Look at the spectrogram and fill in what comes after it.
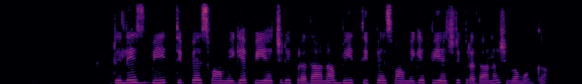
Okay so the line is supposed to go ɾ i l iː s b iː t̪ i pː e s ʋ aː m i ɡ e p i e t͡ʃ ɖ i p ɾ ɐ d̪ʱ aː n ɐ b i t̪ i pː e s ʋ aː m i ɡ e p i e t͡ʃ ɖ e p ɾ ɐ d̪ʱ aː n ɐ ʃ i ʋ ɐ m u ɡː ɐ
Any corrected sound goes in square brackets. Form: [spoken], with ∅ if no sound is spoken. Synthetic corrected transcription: ɾ i l iː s b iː t̪ i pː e s ʋ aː m i ɡ e p i e t͡ʃ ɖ i p ɾ ɐ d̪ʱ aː n ɐ b i t̪ i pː e s ʋ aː m i ɡ e p i e t͡ʃ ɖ [i] p ɾ ɐ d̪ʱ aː n ɐ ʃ i ʋ ɐ m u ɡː ɐ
